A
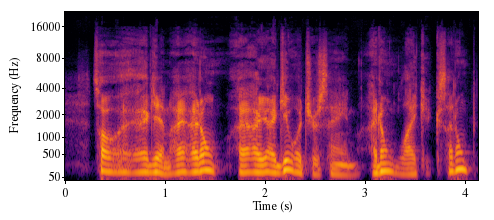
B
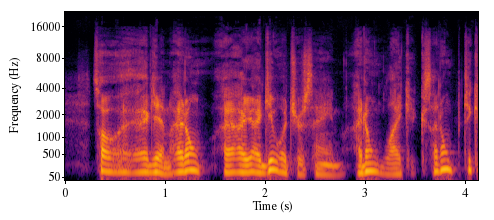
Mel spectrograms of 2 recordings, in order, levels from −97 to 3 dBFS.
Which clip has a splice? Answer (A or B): B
